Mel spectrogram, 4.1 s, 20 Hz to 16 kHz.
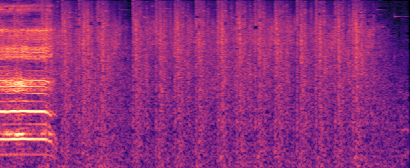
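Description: Gunfire in the video game Resident Evil 6, a short tonal chime followed by a rapid, steady crackling burst of automatic shots lasting several seconds at moderate loudness.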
